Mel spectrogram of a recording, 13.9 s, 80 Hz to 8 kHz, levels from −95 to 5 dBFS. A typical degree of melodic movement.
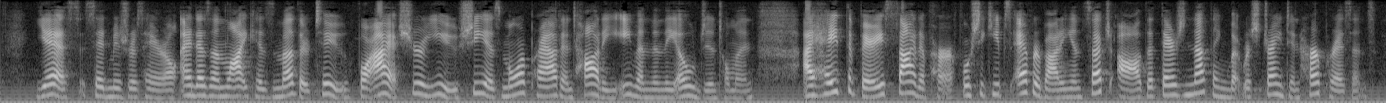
No: wide, 6.4 semitones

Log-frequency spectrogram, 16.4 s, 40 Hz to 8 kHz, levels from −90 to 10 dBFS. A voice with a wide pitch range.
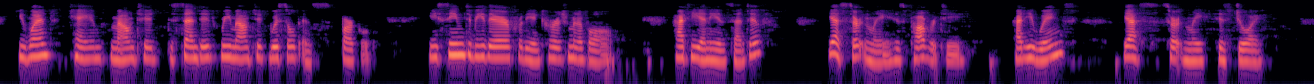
No: average, 3.1 semitones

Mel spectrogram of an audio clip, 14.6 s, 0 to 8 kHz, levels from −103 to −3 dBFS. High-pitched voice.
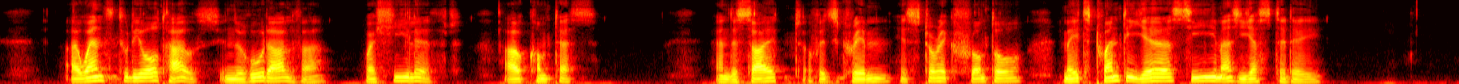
No: low, 110 Hz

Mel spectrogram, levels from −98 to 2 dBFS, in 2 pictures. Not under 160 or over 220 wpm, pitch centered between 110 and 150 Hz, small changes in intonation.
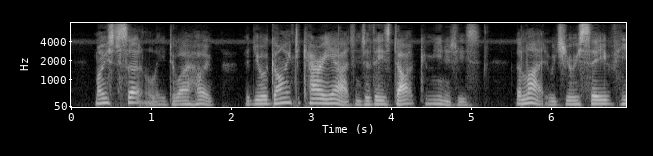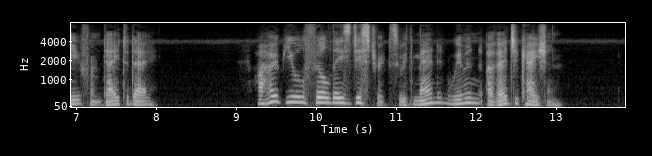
No: average, 170 wpm; low, 135 Hz; wide, 5.5 semitones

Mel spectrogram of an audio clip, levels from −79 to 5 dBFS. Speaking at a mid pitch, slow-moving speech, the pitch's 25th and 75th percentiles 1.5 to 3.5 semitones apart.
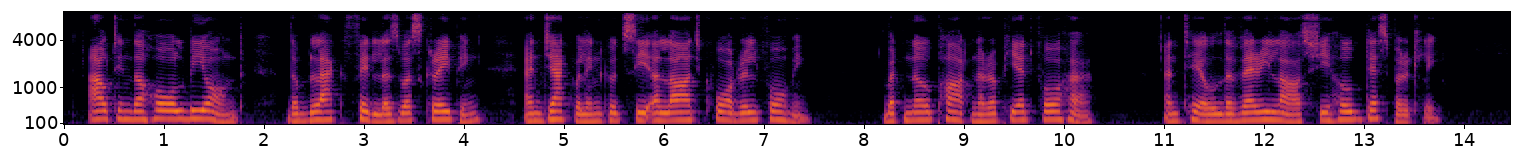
Yes: medium, 150 Hz; slow, 130 wpm; average, 2.8 semitones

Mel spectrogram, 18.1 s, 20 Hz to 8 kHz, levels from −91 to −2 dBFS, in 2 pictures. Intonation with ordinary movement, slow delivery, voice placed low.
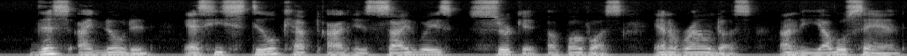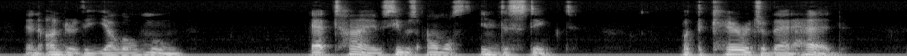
Yes: average, 3.2 semitones; slow, 125 wpm; very low, 95 Hz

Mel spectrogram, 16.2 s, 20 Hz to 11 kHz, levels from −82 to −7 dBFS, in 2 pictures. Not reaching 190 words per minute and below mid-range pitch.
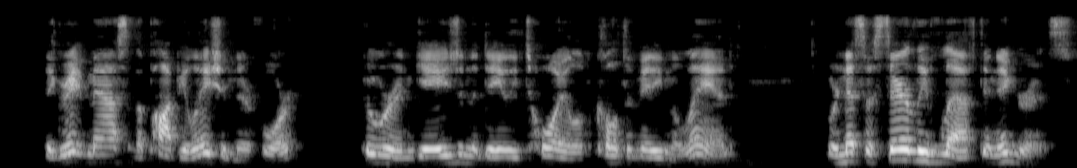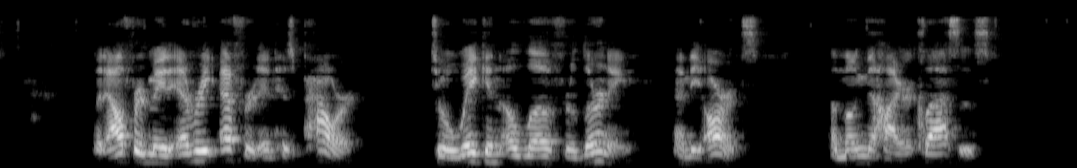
No: average, 165 wpm; very high, 375 Hz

